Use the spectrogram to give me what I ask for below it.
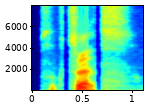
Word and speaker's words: success: be acted as teacher success with stress on second syllable success recommend third syllable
